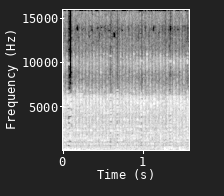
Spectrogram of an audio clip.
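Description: A Massey Ferguson 440 farm tractor with a non-turbo engine runs steadily nearby, a continuous loud mechanical drone with faint knocking through the short stretch, no talk over it.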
